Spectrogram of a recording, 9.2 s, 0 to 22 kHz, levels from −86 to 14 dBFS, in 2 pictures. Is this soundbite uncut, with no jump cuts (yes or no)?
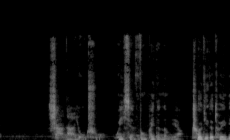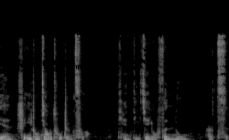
no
